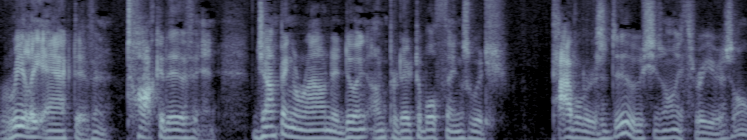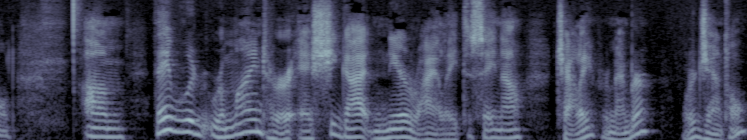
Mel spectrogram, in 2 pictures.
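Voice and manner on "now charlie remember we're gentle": put-on, very gentle tone. Speaker retells parents reminding their toddler near the dog Riley: mimicking a very gentle tone. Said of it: "they said it in a very gentle tone".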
